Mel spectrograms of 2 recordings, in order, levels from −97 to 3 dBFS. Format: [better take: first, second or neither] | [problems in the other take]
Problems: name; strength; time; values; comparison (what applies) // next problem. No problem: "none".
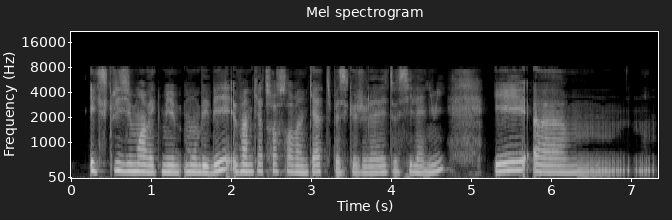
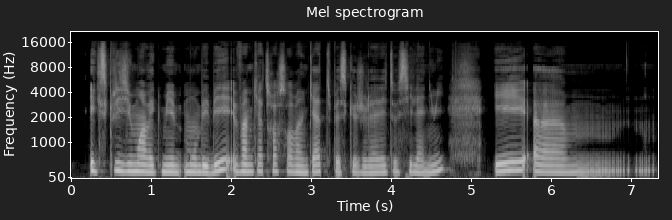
second | garbled, watery; badly; nothing above 7.5 kHz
